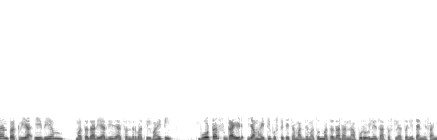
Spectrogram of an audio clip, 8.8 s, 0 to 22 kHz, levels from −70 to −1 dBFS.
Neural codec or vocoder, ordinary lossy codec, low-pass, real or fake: none; none; 3.6 kHz; real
